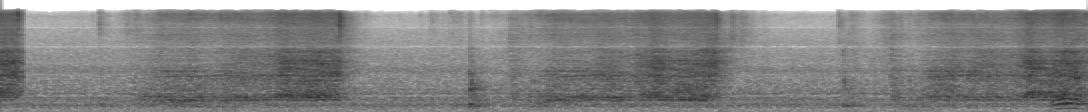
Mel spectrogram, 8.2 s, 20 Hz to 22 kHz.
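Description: Stanley No. 130 double-end block plane, its iron set in the other end, pushed along the edge of a wooden strip in three slow strokes, each a steady shearing hiss of the blade cutting a shaving.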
